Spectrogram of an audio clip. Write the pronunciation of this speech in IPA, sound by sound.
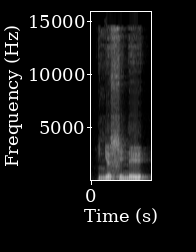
ʎɛɬine

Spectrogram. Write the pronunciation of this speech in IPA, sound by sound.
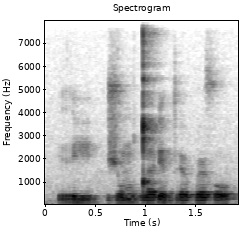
ri | ʒomɔ ŋ͡ǃɜɗeu̯ɡrə˞ pə˞xo

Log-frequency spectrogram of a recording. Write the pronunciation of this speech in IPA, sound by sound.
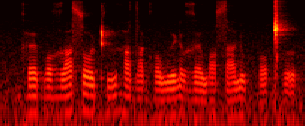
ɡʱœbɔ ɣɤ sˤu ʈʰɯɦɤ dˤuɡʱɔwɯɳɤ ɣœwɔ sˤɛɳu bʱɔɡ͡ǁɤ

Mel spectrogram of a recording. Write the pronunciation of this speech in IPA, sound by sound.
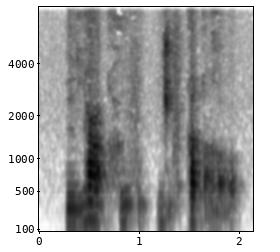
ni̤ʕɔ̰qhṳf | d͡ʒḭfqiqɔ̰ʁɔ̰

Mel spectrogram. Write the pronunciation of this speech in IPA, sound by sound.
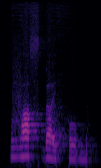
vʌ˧˥˧sˤɗi˨˩ho˨˩b

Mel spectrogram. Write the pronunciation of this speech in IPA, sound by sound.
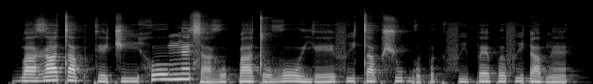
ba˧ɣa˦ ta˦˨p ke˨t͡ʃiː˨hoː˦ŋɛ̃˦ sa˨ɣo˧ k͡pa˧to˨ ɣoː˦˨jeː˨˦fi˦ta˦p ʃu˦ ɡʷe˨ pə˦kfi˧ pɛ˦pə˦fi˦ɗa˦ bɛ̃˧

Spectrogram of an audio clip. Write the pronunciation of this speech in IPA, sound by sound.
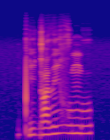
pʼi˨˩ɡɑ˧ ði˦˥vu˦˥ŋu˦˥

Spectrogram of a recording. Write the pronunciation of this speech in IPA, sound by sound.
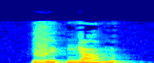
ve˨˩t̚ɲa˧˩˨m

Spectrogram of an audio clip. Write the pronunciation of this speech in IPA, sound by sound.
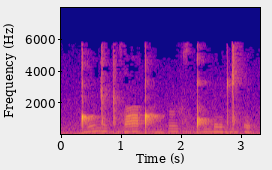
ɡ͡ǃeːŋ͡ǁʉ ɡ͡ǁʉzaːǃʰa̤j | ɹʉfzṳɡ͡ǃʉːj ðeːd ŋ͡ǁe̤θe

